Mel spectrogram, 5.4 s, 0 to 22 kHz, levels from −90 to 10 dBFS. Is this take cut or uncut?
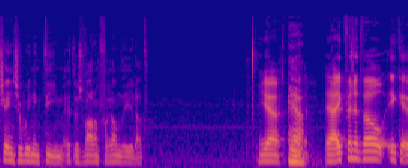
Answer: cut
